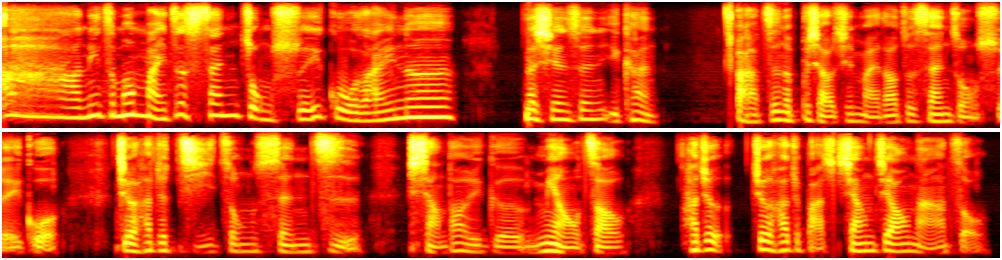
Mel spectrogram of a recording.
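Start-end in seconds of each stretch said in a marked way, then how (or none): 0.0-3.0 startled, very high, shrill, alarmed shout. Telling a story, the speaker acts out the wife shouting at her husband: retelling a shout. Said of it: "太太看到就大叫一声说".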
